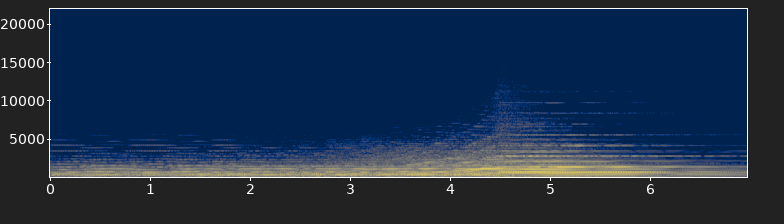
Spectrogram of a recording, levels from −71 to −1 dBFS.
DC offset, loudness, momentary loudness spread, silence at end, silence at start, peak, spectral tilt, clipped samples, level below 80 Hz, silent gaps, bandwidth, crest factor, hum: under 0.1%; -19 LUFS; 14 LU; 0 s; 0 s; -2 dBFS; -5.5 dB/octave; under 0.1%; -40 dBFS; none; 10.5 kHz; 16 dB; none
